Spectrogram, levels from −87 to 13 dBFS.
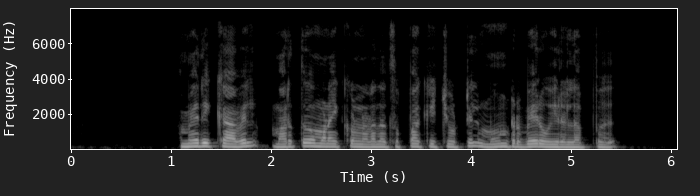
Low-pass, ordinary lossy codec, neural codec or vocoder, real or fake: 7.2 kHz; none; none; real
